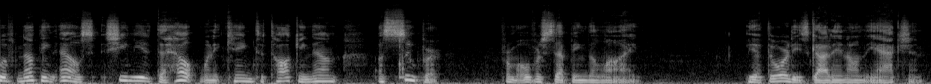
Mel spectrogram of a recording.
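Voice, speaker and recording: A man's voice: mid-range voice, husky. Man reading his own short story aloud. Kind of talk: scripted narration of a story.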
